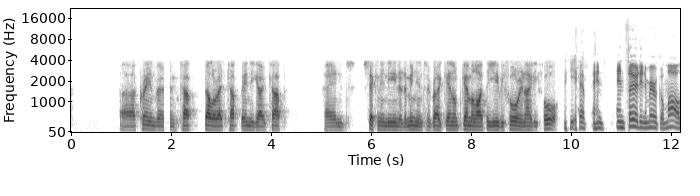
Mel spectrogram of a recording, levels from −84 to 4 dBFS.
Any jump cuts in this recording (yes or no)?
no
